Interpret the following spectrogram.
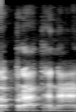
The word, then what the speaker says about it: ปรารถนา: อ่า เป็น คำ เฉพาะ ปรารถนา ก็ เขียน แบบ นี้ นะ ครับ ปร อา แล้ว ก็ มี ร เรือ ถ ถุง บาง คน ใช้ หลัก การ จำ ว่า ปาร นานะ อัน นี้ อ่าน ว่า ปรารถนา นัก เรียน ควร จำ คำ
